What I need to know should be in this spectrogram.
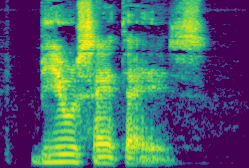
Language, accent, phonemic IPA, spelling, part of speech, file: French, Canada, /bjo.sɛ̃.tɛz/, biosynthèse, noun, LL-Q150 (fra)-biosynthèse.wav
- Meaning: biosynthesis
